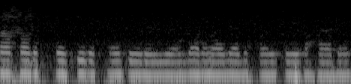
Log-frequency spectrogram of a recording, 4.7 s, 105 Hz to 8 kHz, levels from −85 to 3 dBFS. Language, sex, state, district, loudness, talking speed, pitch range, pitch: Hindi, female, Bihar, Darbhanga, -41 LUFS, 155 wpm, 165-170 Hz, 165 Hz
